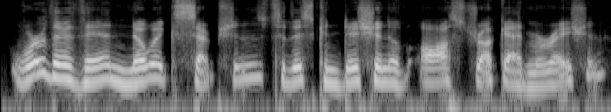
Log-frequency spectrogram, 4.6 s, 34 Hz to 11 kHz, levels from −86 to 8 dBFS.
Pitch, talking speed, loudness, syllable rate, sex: 170 Hz, 145 wpm, -18 LUFS, 5.0 syllables/s, male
